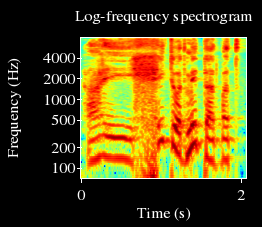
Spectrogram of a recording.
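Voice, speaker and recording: A man doing an improvised in-character gameplay monologue, thinking aloud in a halting, musing way. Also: medium pitch, expressive, dark tone. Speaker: gamer playing in character.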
